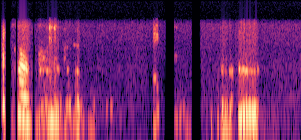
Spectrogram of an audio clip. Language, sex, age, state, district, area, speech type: Kannada, female, 30-45, Karnataka, Chitradurga, rural, conversation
